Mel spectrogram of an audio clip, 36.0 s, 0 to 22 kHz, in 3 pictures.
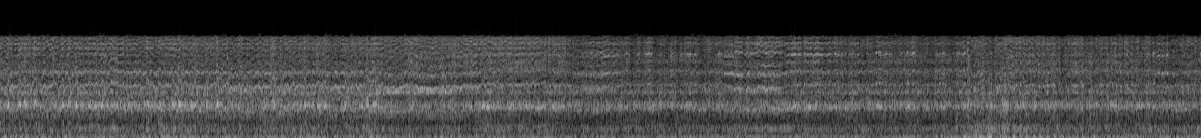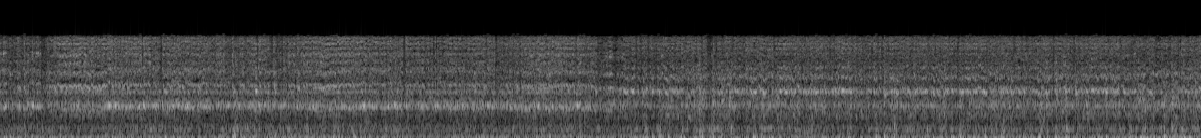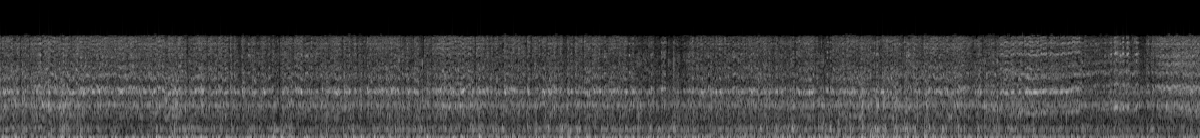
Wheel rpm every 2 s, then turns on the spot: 190, 190, 210, 230, 230, 230, 220, 230, 220, 200, 200, 190, 190, 200, 200, 200, 200, 210.
none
